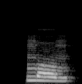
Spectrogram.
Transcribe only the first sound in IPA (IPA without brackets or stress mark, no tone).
m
